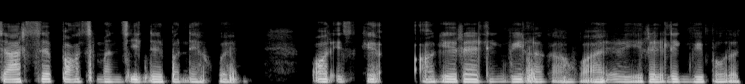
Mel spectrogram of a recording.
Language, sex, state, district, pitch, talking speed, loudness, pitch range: Hindi, male, Bihar, Jamui, 120 Hz, 160 wpm, -17 LUFS, 115-120 Hz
